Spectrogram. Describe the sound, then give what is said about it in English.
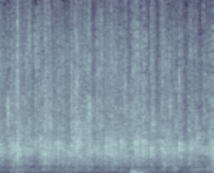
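Applause from an audience welcoming composer Lorne Balfe, a full, steady wash of many hands clapping that holds at an even level throughout. “Ladies and gentlemen, please put your hands together and I'm thrilled to welcome Lorne Balfe.”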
